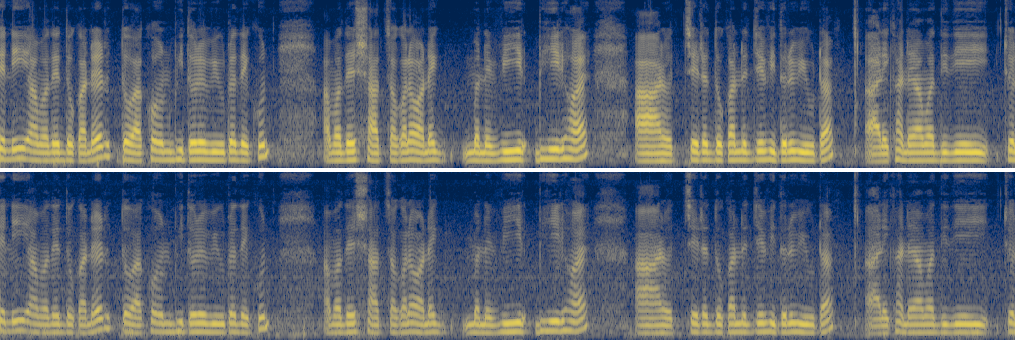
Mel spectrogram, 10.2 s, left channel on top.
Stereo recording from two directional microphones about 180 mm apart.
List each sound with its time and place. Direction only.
0.0 s speech: 25° left (ahead or behind)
